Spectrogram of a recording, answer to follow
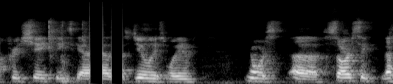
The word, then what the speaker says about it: Searcy: Searcy, did I say it right? Searcy.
